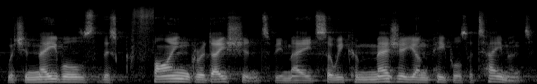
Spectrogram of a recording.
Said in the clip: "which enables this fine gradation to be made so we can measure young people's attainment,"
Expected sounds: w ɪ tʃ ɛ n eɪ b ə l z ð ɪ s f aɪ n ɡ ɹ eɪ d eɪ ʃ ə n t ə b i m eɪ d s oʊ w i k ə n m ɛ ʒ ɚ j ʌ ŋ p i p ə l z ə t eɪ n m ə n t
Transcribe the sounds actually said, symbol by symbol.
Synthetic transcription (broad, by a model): w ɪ tʃ ɛ n eɪ b ə l z ð ɪ s f aɪ n ɡ ɹ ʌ d eɪ ʃ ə n t ə b i m eɪ d s oʊ w i k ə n m ɛ ʒ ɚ j ʌ ŋ p i p ə l z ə t eɪ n m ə n t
